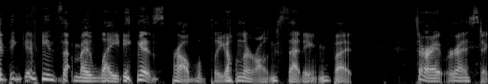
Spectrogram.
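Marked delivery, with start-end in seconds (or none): 0.0-3.3 words breaking up with laughter throughout. Joking about a purple aura on camera, laughing while talking. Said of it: "I'm laughing so hard".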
